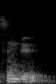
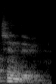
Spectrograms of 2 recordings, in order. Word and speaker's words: Sindhu: It's pronounced Sindhu, isn't it? Not Chiinthu. People call me Sindhu and Chiinthu. Yeah, I called you that last time and someone said Sindhu and I was like, alright. Yeah, I mean we spell it with a C and then Tamil it says C, so...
